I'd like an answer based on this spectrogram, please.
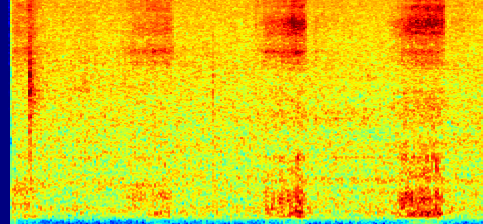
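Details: Sleeping tricolor Corgi snoring softly, three rough, low breathy snores spaced unevenly over a few seconds against a quiet indoor background.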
